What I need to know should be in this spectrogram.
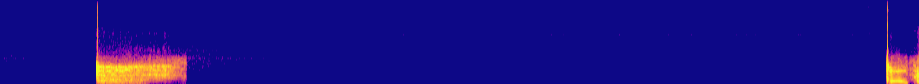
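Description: A man speaks briefly over a crackly radio link.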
